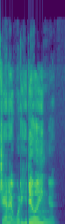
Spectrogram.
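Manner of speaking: loud, high, carrying call in a character voice. Calling out in character to Janet across the ballroom: yelling out. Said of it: "I'm gonna yell out and be like".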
